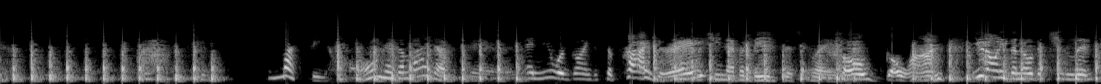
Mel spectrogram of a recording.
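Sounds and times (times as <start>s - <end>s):
firm rapid knocking on the door of a house: 0.0s - 2.3s, 3.3s - 5.4s, 6.3s - 11.0s
speech: 2.9s - 11.0s.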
